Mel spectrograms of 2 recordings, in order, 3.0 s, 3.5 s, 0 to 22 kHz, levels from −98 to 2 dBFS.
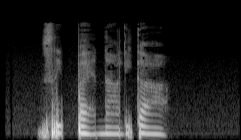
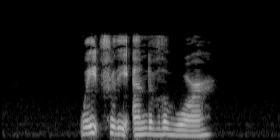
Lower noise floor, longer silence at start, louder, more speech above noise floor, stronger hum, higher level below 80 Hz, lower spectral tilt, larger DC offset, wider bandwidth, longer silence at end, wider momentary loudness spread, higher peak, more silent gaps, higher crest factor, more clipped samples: second, -71 dBFS vs -82 dBFS; second, 0.5 s vs 1 s; first, -21 LUFS vs -31 LUFS; about the same, 50 dB vs 51 dB; neither; first, -54 dBFS vs -72 dBFS; first, -8.5 dB/octave vs -4 dB/octave; neither; first, 11 kHz vs 8.4 kHz; about the same, 0.95 s vs 0.85 s; first, 14 LU vs 7 LU; first, 0 dBFS vs -12 dBFS; neither; about the same, 22 dB vs 22 dB; neither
